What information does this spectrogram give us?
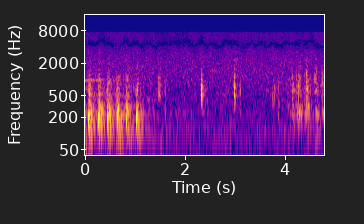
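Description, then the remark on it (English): Someone pounds hard on the door of a room: a rapid burst of about six heavy thuds, then a few scattered single knocks, then another quick run of pounding at the end. No voices. “In my room, I was about to call Payne and ask him why when somebody began pounding on my door.”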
